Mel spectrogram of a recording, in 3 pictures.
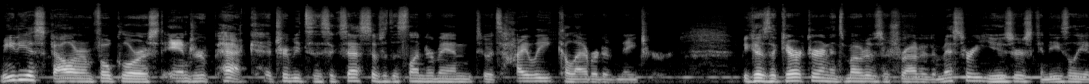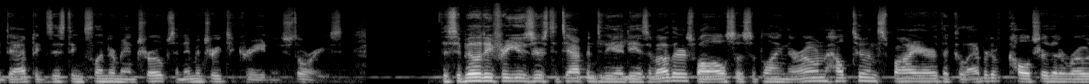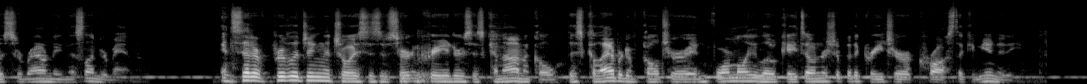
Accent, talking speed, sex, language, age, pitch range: American, 170 wpm, male, English, 30-49, 125-160 Hz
